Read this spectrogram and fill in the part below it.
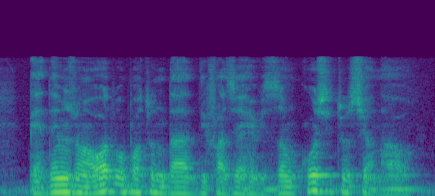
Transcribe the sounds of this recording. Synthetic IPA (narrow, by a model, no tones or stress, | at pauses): peɾd̪ẽmʊzũmɐot̪imɐop̬oɾt̪unid̪ad̪ɪd̪ɪfazeɾɐɦevizɐ̃w̃kõst̪it̪usionaw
